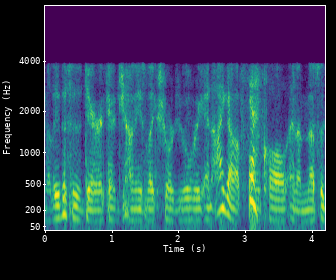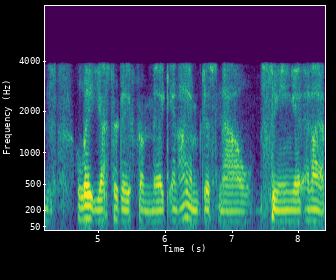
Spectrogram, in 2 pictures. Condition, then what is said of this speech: No condition.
